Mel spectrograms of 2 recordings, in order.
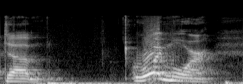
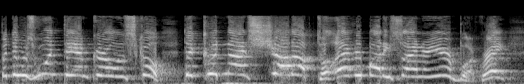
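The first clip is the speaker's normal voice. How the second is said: anguished rant; 12 semitones higher than usual. Real, not acted. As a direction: wail it in mock anguish. Ranting about the yearbook girl.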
